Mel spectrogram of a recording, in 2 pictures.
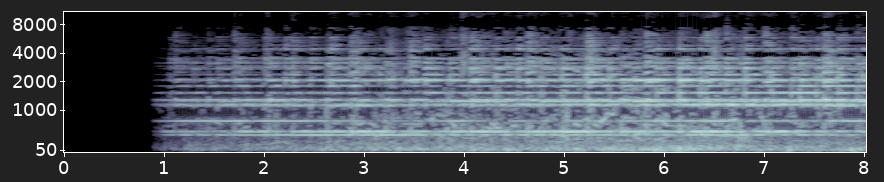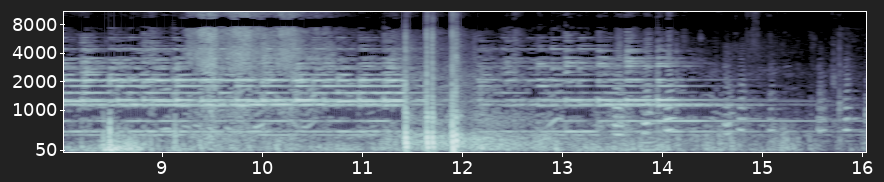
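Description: A brass band plays a lively tune.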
